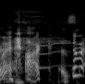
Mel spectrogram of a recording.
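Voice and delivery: very high, softened giggly squeal; laughing echo. Real, not acted. Listener echoing the bride's words, squealing with laughter. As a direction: repeat it through high laughter. Listener echoes the quote, amused.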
